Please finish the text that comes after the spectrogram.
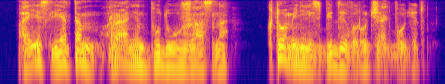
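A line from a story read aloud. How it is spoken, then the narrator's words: Growling, yapping voice. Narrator (Russian): Кто-то зарычал и тявкнул голосом Рута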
